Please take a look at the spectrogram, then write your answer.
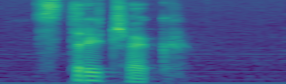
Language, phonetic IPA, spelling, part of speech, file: Polish, [ˈstrɨt͡ʃɛk], stryczek, noun, Pl-stryczek.ogg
